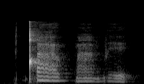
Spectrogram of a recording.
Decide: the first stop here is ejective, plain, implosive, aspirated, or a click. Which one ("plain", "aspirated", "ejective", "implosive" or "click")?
click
